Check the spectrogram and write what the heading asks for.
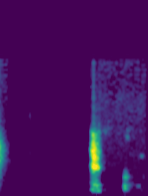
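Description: Choppy call audio: a brief clipped fragment cuts off into about half a second of dead silence, then two short, garbled bursts of sound return abruptly, as if the connection is dropping out.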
